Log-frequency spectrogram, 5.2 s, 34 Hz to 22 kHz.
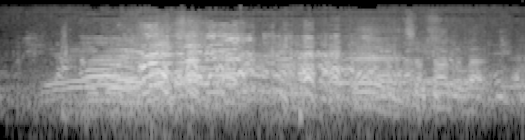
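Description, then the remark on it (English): A crowd chattering outside the Wyandotte County Courthouse in Kansas City, Kansas, many overlapping voices blending into a steady, lively murmur with occasional louder exclamations, fading in at the start and holding fairly loud throughout. “Outside the Wyandotte County Courthouse in Kansas City, Kansas, a crowd is gathering around 41-year-old”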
